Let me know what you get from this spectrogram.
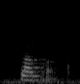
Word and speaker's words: Blaupunkt: So it was a, I won't say this right, Blaupunkt stereo that was already in the car. So it was like, great result. Speakers were rubbish. – I don't think you pronounced the T. It was Blaupunkt.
